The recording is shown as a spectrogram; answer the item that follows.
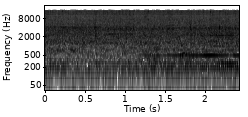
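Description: Steady rush of spring water pouring from carved stone spouts and splashing into a bathing pool.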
